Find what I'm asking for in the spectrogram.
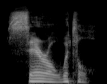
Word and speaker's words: Sarah Whittle: her name is Sarah Whittle, or as Robin Williams pronounces it, Sarah Whittle. Very, very sharp T when he pronounces it.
